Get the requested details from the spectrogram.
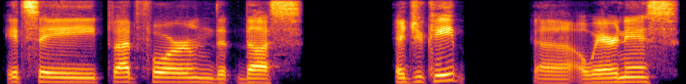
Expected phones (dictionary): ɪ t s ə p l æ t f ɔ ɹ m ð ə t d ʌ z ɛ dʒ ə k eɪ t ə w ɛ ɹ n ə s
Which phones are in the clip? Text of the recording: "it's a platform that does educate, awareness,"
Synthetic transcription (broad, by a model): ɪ t s ə p l æ t f ɔ ɹ m ð ə t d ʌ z ɛ dʒ ə k eɪ t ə w ɛ ɹ n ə s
